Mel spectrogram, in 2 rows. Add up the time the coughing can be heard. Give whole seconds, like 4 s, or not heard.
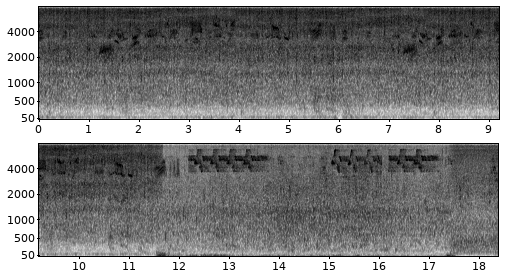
2 s.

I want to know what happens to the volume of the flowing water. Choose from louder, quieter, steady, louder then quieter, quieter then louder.
steady.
